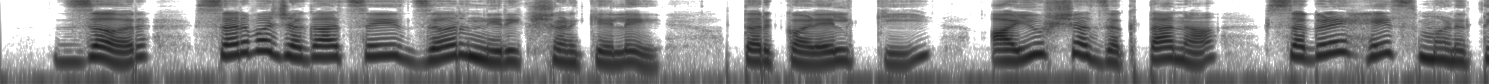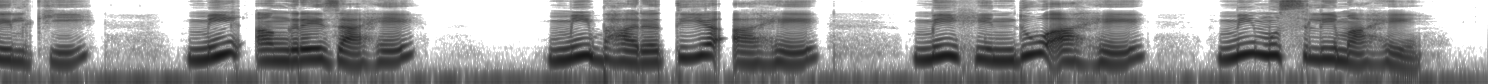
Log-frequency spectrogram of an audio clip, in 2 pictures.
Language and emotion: Marathi, neutral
